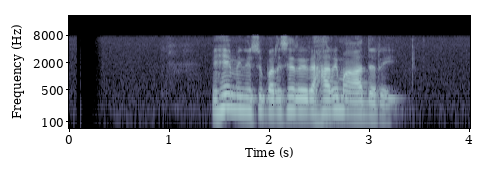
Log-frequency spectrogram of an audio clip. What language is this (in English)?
Sinhala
